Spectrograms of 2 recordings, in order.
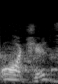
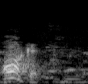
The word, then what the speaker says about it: orchids: It's not orchards, it's orchids. The ch is pronounced like K.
